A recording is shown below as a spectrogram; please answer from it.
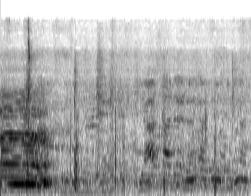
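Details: Bull race (karapan sapi) training cattle at the Asemanis field, Pamekasan: a short, loud, harmonic moo opens, followed by crowd noise, clatter and faint music.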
